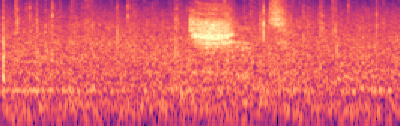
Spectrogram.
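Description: Steady rain: an even hiss with scattered ticks of drops, and a brief louder, higher hiss about a second in.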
